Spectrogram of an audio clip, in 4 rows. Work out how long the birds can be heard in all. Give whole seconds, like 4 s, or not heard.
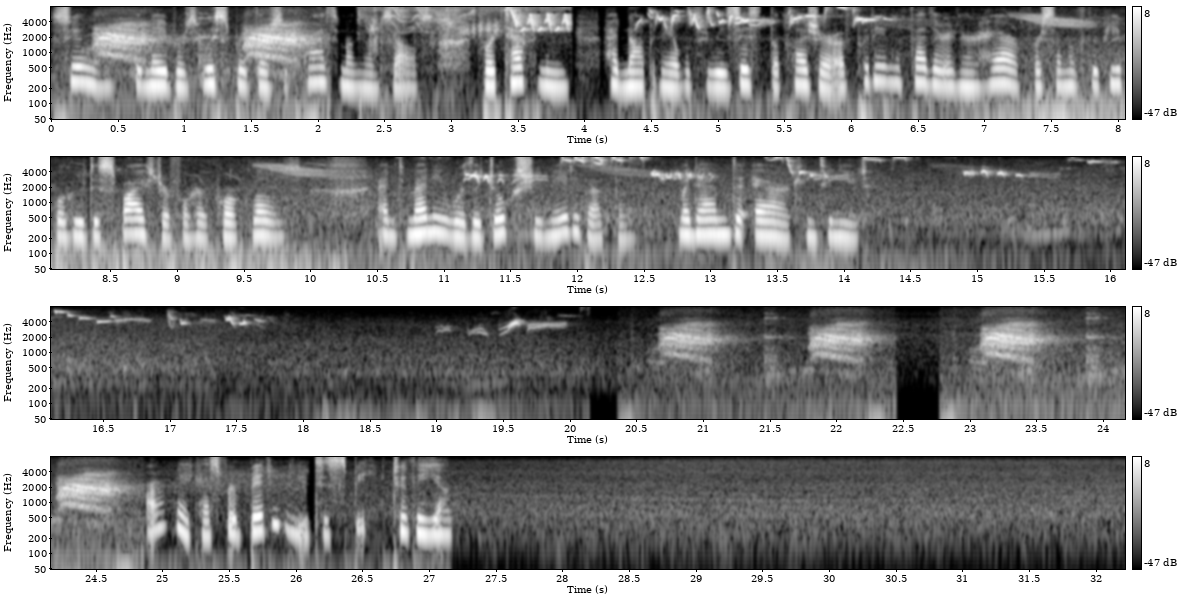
25 s.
